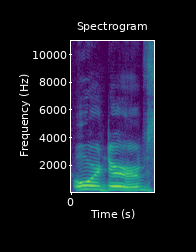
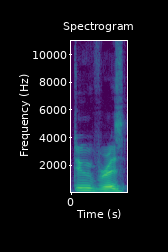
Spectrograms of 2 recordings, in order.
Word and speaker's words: hors d'oeuvres: like quinoa and quiche hors d'oeuvres not do VRA's and Penny not pen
